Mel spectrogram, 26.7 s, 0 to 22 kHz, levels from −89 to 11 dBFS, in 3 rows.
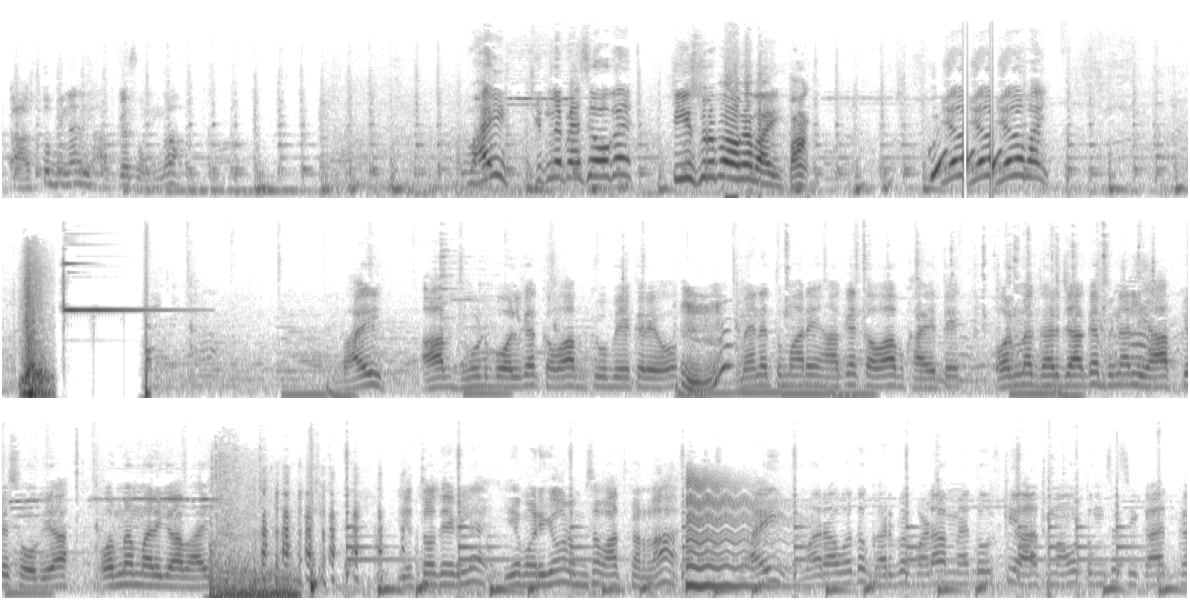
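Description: From 7.21 to 7.62 s, the CD sticks on one turn: a 0.2 s slice repeats twice as the laser jumps back. The waveform shows identical blocks split by brief mute gaps.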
